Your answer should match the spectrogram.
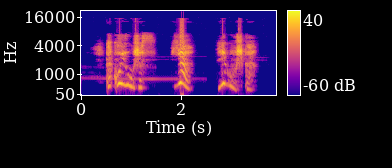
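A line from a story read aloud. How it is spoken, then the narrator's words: Exclaimed. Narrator (Russian): воскликнул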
